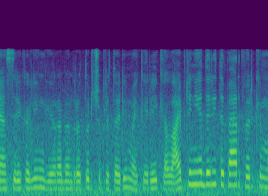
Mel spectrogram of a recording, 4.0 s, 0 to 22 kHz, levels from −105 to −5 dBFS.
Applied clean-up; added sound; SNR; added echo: none; none; none; none.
